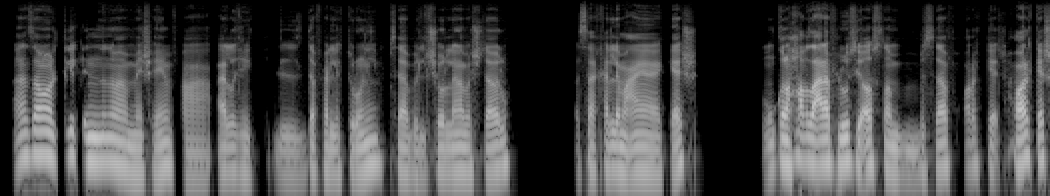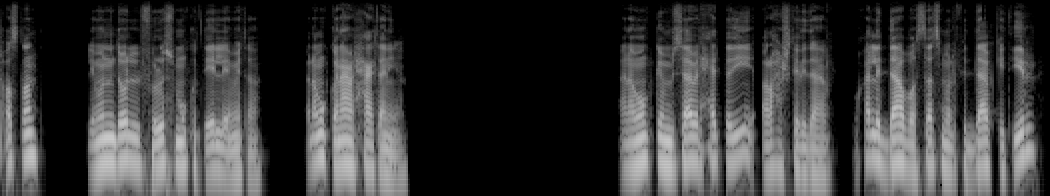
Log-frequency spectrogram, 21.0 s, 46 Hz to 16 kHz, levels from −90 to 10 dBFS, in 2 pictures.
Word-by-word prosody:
أنا 145 Hz, +3 st, -1 dB
زي 160 Hz, +1 st, +1 dB
ما 160 Hz, -, +6 dB
قُلت 145 Hz, +1 st, -2 dB
لِك 150 Hz, -3 st, -4 dB
إن 130 Hz, 0 st, +4 dB
أنا 125 Hz, -3 st, +2 dB
مش 95 Hz, -1 st, -3 dB
هينفع 85 Hz, -7 st, -4 dB
ألغي 95 Hz, -2 st, -4 dB, 0.2 s
الدفع 90 Hz, +3 st, -7 dB
الإلكتروني 95 Hz, +6 st, -2 dB
بسبب 95 Hz, -3 st, -3 dB
الشغل 90 Hz, +3 st, -4 dB
اللي 95 Hz, +1 st, -1 dB
أنا 100 Hz, -, +2 dB
باشتغله، 95 Hz, +4 st, -2 dB, 0.7 s
بس -, -, -10 dB
هاخلي 105 Hz, +1 st, -1 dB
معايا 95 Hz, -1 st, +1 dB
كاش 100 Hz, +7 st, -4 dB, 0.7 s
وممكن 110 Hz, +6 st, +1 dB
أحافظ 130 Hz, +2 st, +4 dB
على 125 Hz, 0 st, +9 dB
فلوسي 125 Hz, +1 st, +1 dB
أصلًا 95 Hz, -7 st, -1 dB
بسبب 110 Hz, +5 st, -3 dB
حوار 110 Hz, +2 st, -8 dB
الكاش. 120 Hz, +3 st, -9 dB
حوار 125 Hz, +2 st, +5 dB
الكاش 135 Hz, -2 st, -2 dB
أصلًا 145 Hz, +4 st, +1 dB, 0.5 s
اليومين 125 Hz, +4 st, +5 dB
دول 135 Hz, +1 st, +5 dB
الفلوس 115 Hz, -2 st, 0 dB
ممكن 115 Hz, 0 st, 0 dB
تقل 100 Hz, +2 st, 0 dB
قيمتها، 85 Hz, -2 st, -4 dB, 0.4 s
فأنا 125 Hz, +3 st, -3 dB
ممكن 135 Hz, -5 st, +2 dB
أعمل 120 Hz, -2 st, +5 dB
حاجة 110 Hz, -1 st, +1 dB
تانية. 85 Hz, -3 st, -3 dB, 2.1 s
أنا 110 Hz, +1 st, -2 dB
ممكن 130 Hz, -1 st, +3 dB
بسبب 130 Hz, +4 st, +3 dB
الحتَّة 130 Hz, 0 st, -3 dB
دي 150 Hz, +3 st, -1 dB
أروح 110 Hz, +2 st, -3 dB
أشتري 105 Hz, -2 st, -4 dB
دهب، 90 Hz, -2 st, -3 dB, 0.2 s
وأخلي 145 Hz, 0 st, 0 dB
الدهب 125 Hz, 0 st, +4 dB
وأستثمر 105 Hz, 0 st, -2 dB
في -, -, -16 dB
الدهب 115 Hz, +5 st, 0 dB
كتير. 140 Hz, +12 st, -2 dB
110 Hz, 165 wpm, -23 LUFS, 95-130 Hz, 2.1 s, على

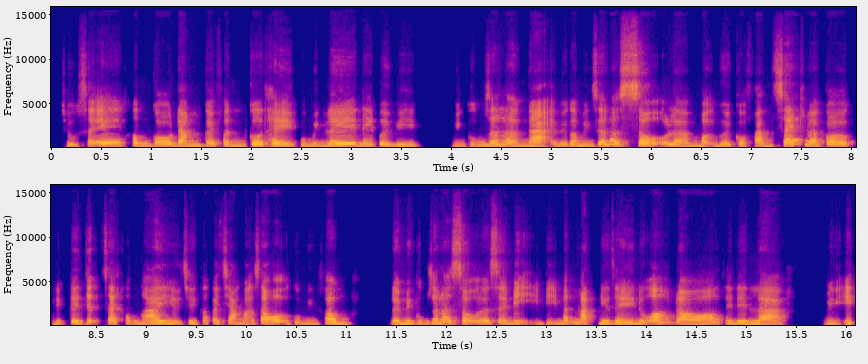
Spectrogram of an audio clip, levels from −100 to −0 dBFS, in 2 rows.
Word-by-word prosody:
chứ 210 Hz, -3 st, -3 dB
sẽ 305 Hz, +6 st, +3 dB
không 280 Hz, -4 st, 0 dB
có 185 Hz, -2 st, +3 dB
đăng 260 Hz, +5 st, +1 dB
cái 190 Hz, -, +1 dB
phần 220 Hz, -6 st, -1 dB
cơ 260 Hz, +2 st, +6 dB
thể 275 Hz, -, +3 dB
của 175 Hz, -, -6 dB
mình 185 Hz, +2 st, -5 dB
lên 270 Hz, +3 st, +6 dB
ấy, 335 Hz, +1 st, -3 dB
bởi 270 Hz, -, +2 dB
vì 190 Hz, -2 st, -3 dB, 0.3 s
mình 205 Hz, -1 st, -9 dB
cũng 235 Hz, +6 st, -6 dB
rất 335 Hz, +3 st, +2 dB
là 295 Hz, -8 st, 0 dB
ngại 235 Hz, +2 st, +1 dB
với 205 Hz, 0 st, -4 dB
cả 255 Hz, -, 0 dB
mình 210 Hz, -5 st, -2 dB
rất 300 Hz, -, +3 dB
là 430 Hz, -, +3 dB
sợ 290 Hz, -1 st, +2 dB, 0.2 s
là 200 Hz, -2 st, +1 dB
mọi 205 Hz, +3 st, -2 dB
người 205 Hz, -3 st, -2 dB
có 200 Hz, +1 st, -3 dB
phán 195 Hz, +1 st, 0 dB
xét 225 Hz, +11 st, +2 dB
và 340 Hz, -10 st, +1 dB
có 190 Hz, +1 st, +2 dB
những 255 Hz, +2 st, -8 dB
cái 265 Hz, 0 st, +2 dB
nhận 285 Hz, -2 st, +1 dB
xét 335 Hz, 0 st, 0 dB
không 290 Hz, -3 st, -6 dB
hay 285 Hz, -3 st, +2 dB
ở -, -, -3 dB
trên 245 Hz, -1 st, -3 dB
các 310 Hz, -, -7 dB
cái 265 Hz, -, -2 dB
trang 270 Hz, 0 st, -4 dB
mạng 260 Hz, -, -6 dB
xã 280 Hz, -, +2 dB
hội 290 Hz, -1 st, +2 dB
của 210 Hz, -4 st, -8 dB
mình 195 Hz, 0 st, -6 dB
không. 260 Hz, 0 st, +2 dB, 0.4 s
Đấy 200 Hz, -, +2 dB
mình 260 Hz, +3 st, 0 dB
cũng 250 Hz, 0 st, -7 dB
rất 345 Hz, +2 st, 0 dB
là 315 Hz, -3 st, +2 dB
sợ 290 Hz, -, -1 dB
là 200 Hz, -, +3 dB
sẽ 200 Hz, -, -3 dB
bị 275 Hz, -3 st, -5 dB
bị -, -, -8 dB
mất 315 Hz, +6 st, -2 dB
mặt 275 Hz, -2 st, 0 dB
như 265 Hz, +2 st, -1 dB
thế 245 Hz, -6 st, +1 dB
nữa, 295 Hz, +8 st, +1 dB
đó, 230 Hz, -, +1 dB
thế 265 Hz, -, -2 dB
nên 265 Hz, +1 st, +1 dB
là 215 Hz, -5 st, +1 dB, 0.4 s
mình 210 Hz, 0 st, -6 dB
ít 330 Hz, +1 st, -1 dB
255 Hz, 270 wpm, -23 LUFS, 210-285 Hz, 0.4 s, cơ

